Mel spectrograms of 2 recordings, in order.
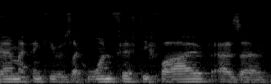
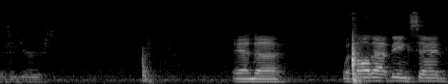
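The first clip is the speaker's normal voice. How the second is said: a little emotional, choked up, voice raised; 8 dB louder than usual. Handing a teammate an award and thanking him: getting a little emotional. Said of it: "I'm getting a little bit emotional".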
